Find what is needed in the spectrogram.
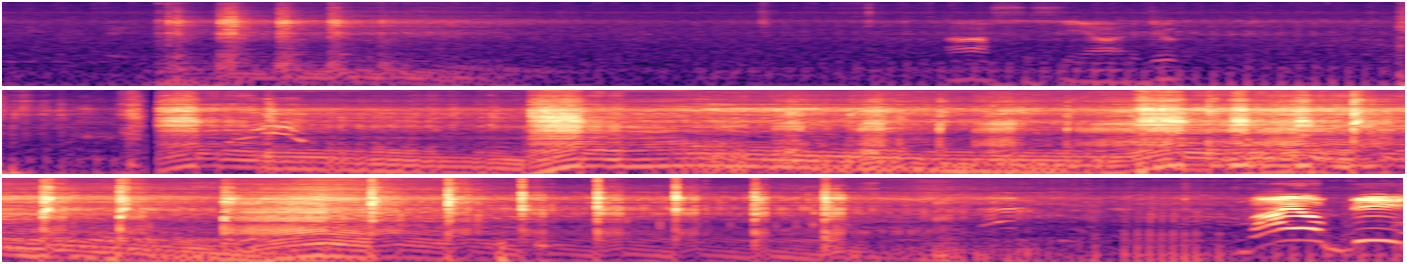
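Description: Motorcycle engine running close by, louder from about eight seconds in, its pitch rising and falling as it is revved, with sharp clattery spikes over it; the first part is quieter.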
